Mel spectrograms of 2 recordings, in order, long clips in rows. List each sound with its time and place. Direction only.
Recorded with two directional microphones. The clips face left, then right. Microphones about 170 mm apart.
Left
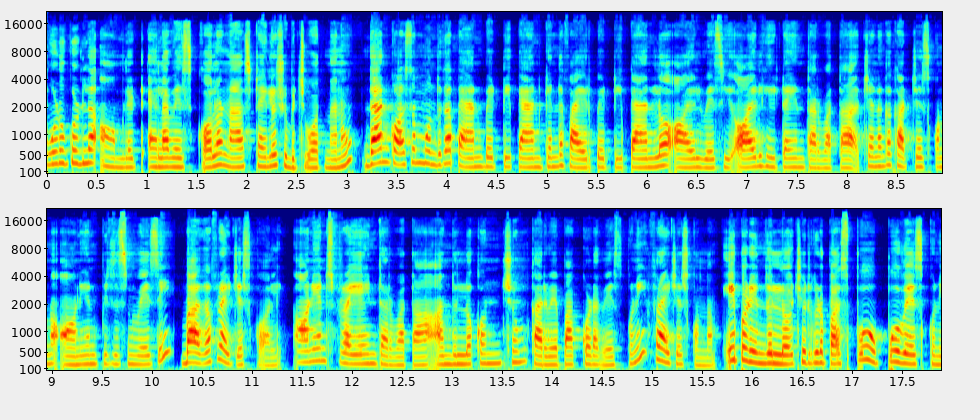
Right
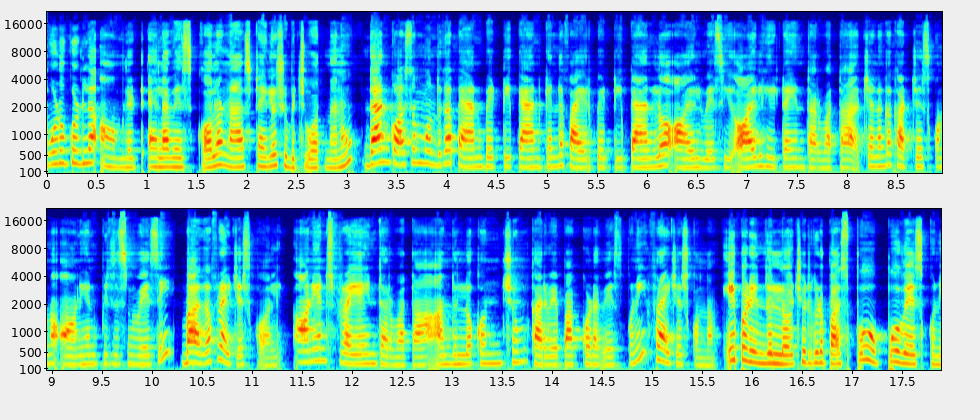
0.0 s speech: 45° left (ahead or behind)
15.7 s a woman's voice: 50° left (ahead or behind)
